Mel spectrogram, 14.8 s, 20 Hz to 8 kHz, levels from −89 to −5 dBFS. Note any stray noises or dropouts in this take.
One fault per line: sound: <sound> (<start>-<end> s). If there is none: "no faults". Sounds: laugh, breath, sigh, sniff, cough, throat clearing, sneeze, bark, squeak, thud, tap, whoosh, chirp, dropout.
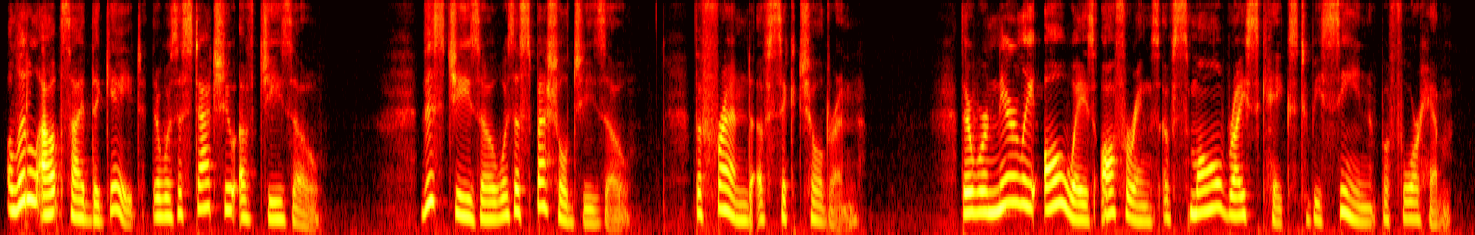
no faults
